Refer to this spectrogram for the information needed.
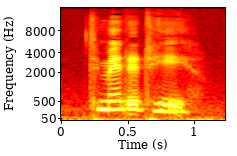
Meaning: The state of being timid; shyness
- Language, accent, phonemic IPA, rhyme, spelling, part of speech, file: English, US, /tɪˈmɪdɪti/, -ɪdɪti, timidity, noun, En-us-timidity.ogg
